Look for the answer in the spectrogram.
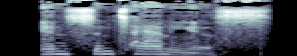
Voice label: "instantaneous", voice spelling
